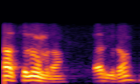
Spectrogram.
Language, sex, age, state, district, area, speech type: Tamil, male, 30-45, Tamil Nadu, Thanjavur, rural, conversation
